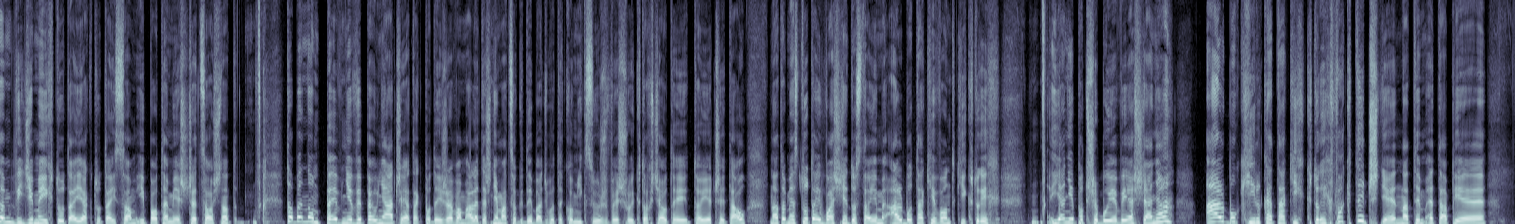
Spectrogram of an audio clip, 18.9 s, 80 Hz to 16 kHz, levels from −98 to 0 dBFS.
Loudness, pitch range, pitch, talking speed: -19 LUFS, 160-230 Hz, 190 Hz, 180 wpm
